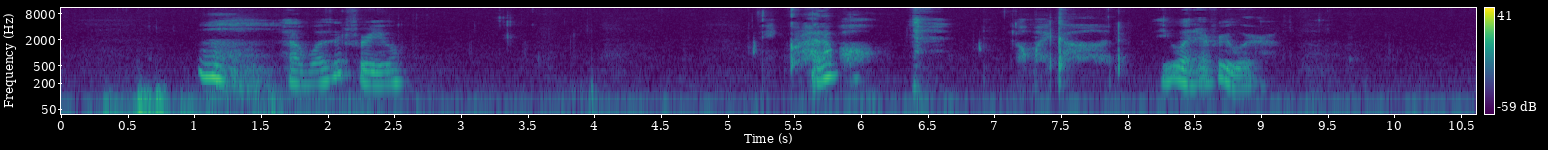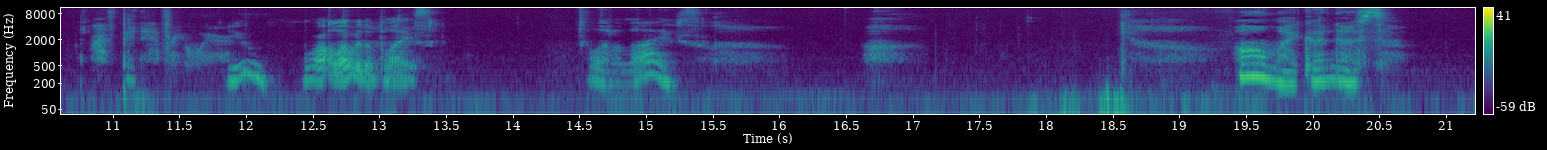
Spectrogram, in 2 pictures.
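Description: A middle-aged woman speaks softly and wearily, close by, in short phrases with pauses.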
